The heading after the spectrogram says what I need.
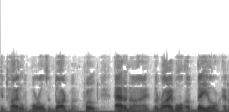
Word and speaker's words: Adonai: Adonai also spelled, well, in the first place here it's spelled A-D-O-N-A-Y, and he says Adonai, also spelled A-D-O-N-A-I, is the Hebrew word for God.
